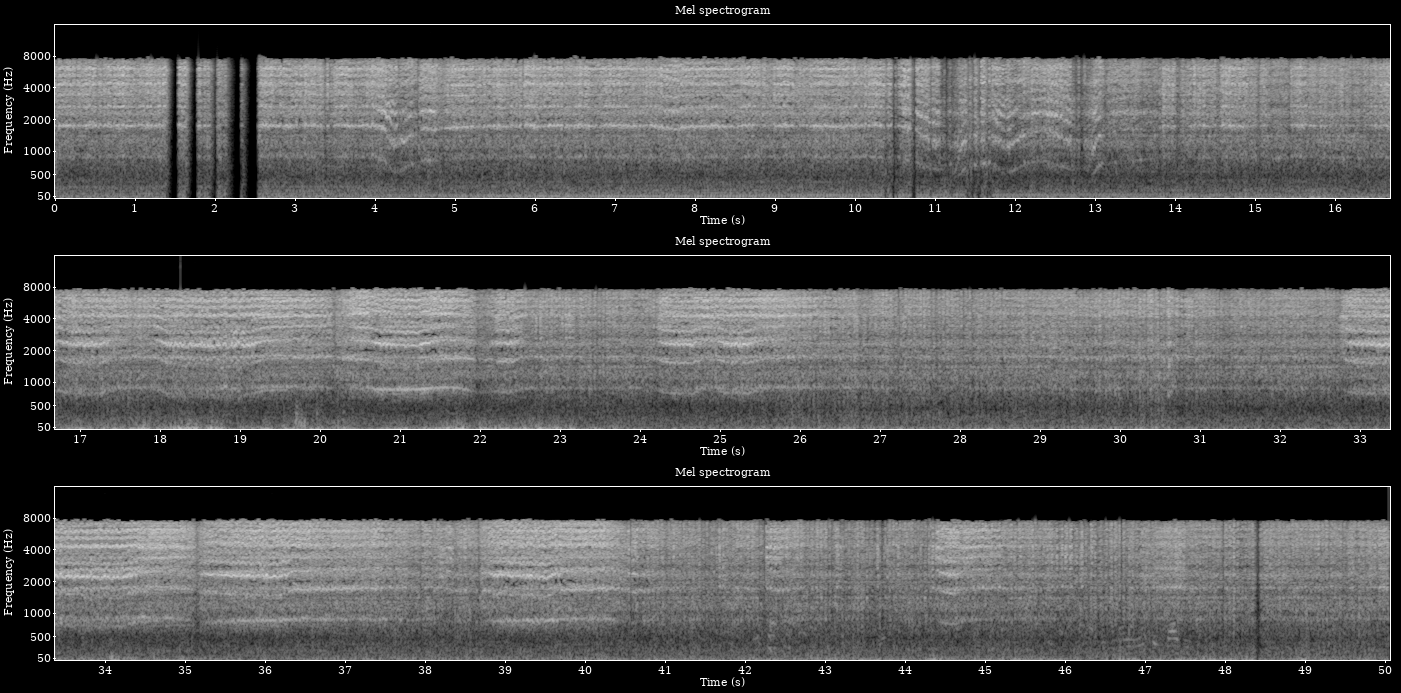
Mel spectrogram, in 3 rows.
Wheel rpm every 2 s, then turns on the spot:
230, 210, 220, 230, 200, 130, 180, 230, 220, 220, 220, 230, 230, 230, 230, 230, 220, 220, 230, 220, 230, 230, 230, 230, 180.
none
